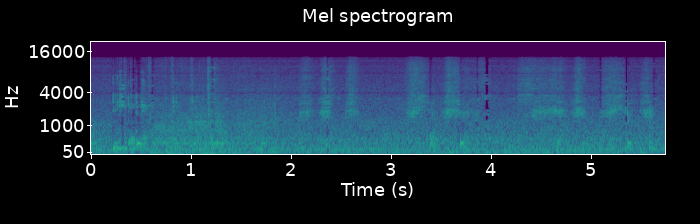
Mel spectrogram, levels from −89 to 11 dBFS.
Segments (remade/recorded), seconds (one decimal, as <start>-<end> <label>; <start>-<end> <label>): 0.0-5.7 recorded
